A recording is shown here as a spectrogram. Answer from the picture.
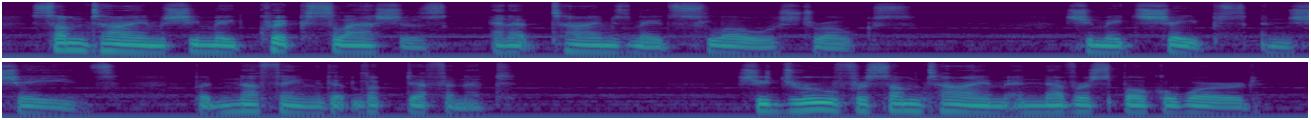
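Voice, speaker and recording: Music plays behind a man whose fairly low voice shows ordinary pitch variation. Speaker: storyteller. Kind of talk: audio short story narration.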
